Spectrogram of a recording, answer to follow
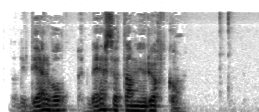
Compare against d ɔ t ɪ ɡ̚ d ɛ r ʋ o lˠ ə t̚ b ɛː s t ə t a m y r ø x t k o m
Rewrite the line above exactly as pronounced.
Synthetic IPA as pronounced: d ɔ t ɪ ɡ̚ d ɛ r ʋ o lˠ ə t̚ b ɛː s t ə t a m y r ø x t k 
